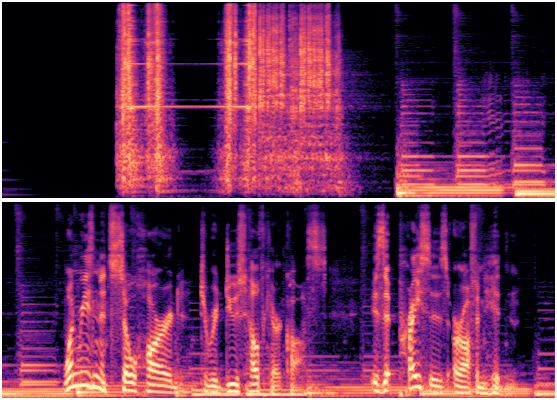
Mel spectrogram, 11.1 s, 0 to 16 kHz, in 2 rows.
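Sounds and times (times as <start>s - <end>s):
cash register clatter: 1.2s - 3.6s
cash register bell ringing: 1.2s - 3.7s.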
